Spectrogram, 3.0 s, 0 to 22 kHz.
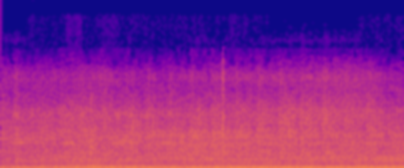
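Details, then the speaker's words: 2020 Jeep Gladiator at night after towing, idling: deep, uneven lumpy idle with a cam-like lope about three times a second, one cylinder dropping out; misfire, cause not yet checked. "sounds like a cam i mean it actually sounds pretty good i'm not gonna lie but something's not too happy in there"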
